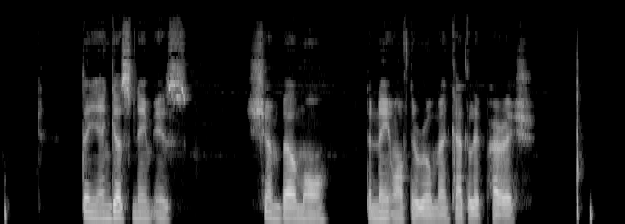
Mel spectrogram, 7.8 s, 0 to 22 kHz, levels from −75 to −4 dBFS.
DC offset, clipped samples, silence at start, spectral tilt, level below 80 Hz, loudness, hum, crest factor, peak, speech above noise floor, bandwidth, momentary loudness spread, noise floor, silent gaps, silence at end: under 0.1%; under 0.1%; 0.5 s; -4 dB/octave; -66 dBFS; -23 LUFS; none; 20 dB; -4 dBFS; 45 dB; 16 kHz; 14 LU; -67 dBFS; none; 0.4 s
